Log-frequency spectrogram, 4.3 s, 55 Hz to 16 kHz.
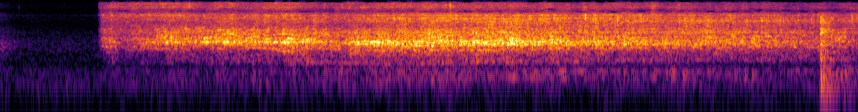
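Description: Lukewarm water, about 1.5 gallons, pours steadily into a cooking pot over bouillon cubes, a loud continuous gushing rush that starts abruptly and runs without pause, with no talking.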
